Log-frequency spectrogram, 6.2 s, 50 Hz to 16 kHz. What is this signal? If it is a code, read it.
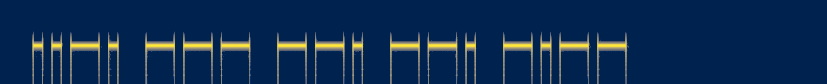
Morse code, heard as a keyed tone, about 17 wpm, 700 Hz. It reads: FOGGY
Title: Common QSO Phrases 17wpm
